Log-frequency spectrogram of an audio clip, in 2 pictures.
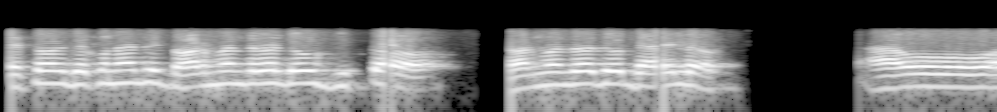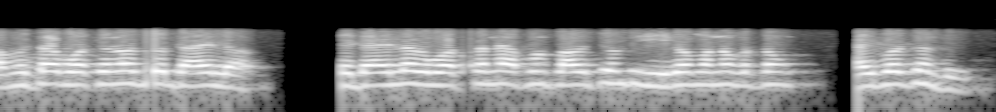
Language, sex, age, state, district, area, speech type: Odia, male, 60+, Odisha, Jagatsinghpur, rural, conversation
